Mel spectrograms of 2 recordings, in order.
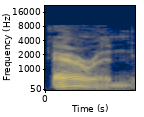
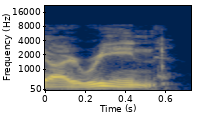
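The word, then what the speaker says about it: Airyn: my way of thinking, Aaron. It's A-I-R-Y-N, Aaron. But actually, correctly pronounced, as it would be read by a Filipino, would be Irene.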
